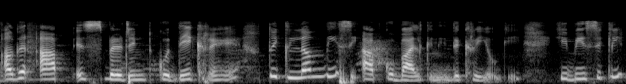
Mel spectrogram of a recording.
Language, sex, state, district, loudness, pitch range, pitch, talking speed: Hindi, female, Bihar, West Champaran, -17 LUFS, 230-325 Hz, 255 Hz, 180 wpm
